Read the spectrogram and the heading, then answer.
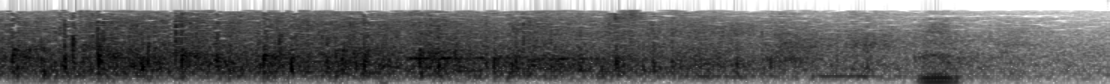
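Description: An audience applauds in a dense, steady wash of clapping that gradually thins and fades over a few seconds, with a brief voice surfacing near the end.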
